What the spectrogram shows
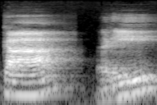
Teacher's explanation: Separando a palavra em sílabas, você vai ter caridade. Veja que o acento tônico recaiu sobre a penúltima sílaba. Logo, paroxítona.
